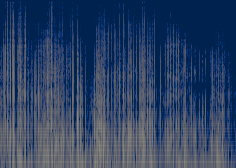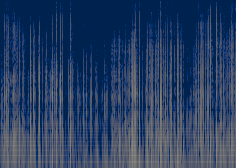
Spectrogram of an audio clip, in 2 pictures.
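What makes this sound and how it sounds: Long nails scratch and tap the surface of a thin, textured non-slip rubber or silicone sheet held in front of the microphones. The result is a dense, continuous stream of crackly, rumbling scrapes and taps that is heavy in the low end, with little high sound and steady loudness throughout.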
